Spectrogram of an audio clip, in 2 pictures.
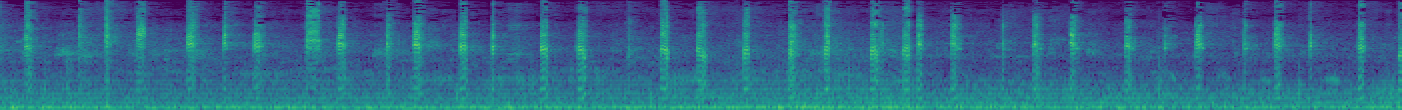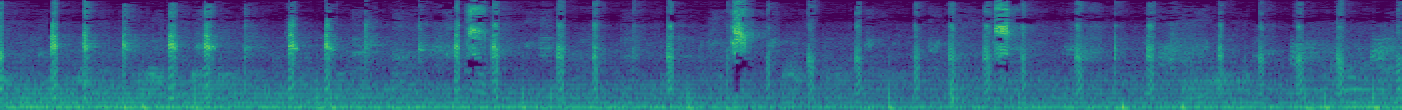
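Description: Great egret chicks giving rapid ticking begging calls, about six short sharp ticks a second, with a few louder ones late on.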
